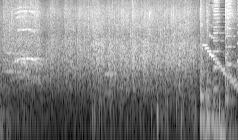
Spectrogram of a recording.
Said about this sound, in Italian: Enzo, grazie mille. un applauso un po' più forte.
